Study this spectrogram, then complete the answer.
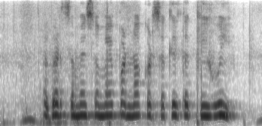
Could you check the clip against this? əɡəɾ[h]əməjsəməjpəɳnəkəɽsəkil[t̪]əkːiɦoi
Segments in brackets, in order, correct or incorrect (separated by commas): incorrect, correct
